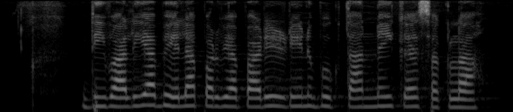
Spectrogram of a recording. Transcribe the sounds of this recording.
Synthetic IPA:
d̪iʋalijabʱelapəɾʋjapaɾiɾinbʱʊɡt̪anːəĩkɛɦsəkla

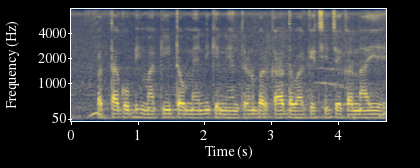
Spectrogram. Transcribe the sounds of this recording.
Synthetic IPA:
pət̪ːaɡobʱimãkiʈɔmɛnikenijənt̪ɾəɳ̃bəɾkaɾd̪əʋaket͡ʃʰĩt͡ʃekəɾnaje

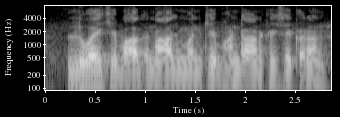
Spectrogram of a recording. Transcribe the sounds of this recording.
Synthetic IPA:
luʋəjkebad̪ənad͡ʒmənkebʱəɳɖañkəɪsekəɾən

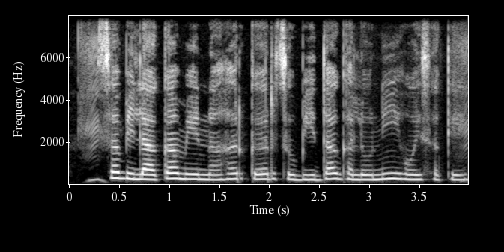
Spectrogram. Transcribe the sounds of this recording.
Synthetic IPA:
sɐbɪlaːkamẽnɐɦəɾkɐɾsʊbiːd̪ʱaɡʱɐloːnĩɦoːisɐkeː

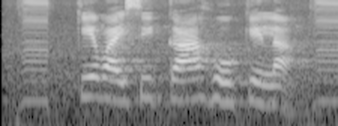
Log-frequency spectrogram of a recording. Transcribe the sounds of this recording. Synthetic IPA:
keʋajsikaɦokela

